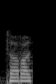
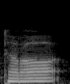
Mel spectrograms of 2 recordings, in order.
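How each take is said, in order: First: The word ends in a short a vowel. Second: The word ends in a long a vowel. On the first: The speaker calls it right. "لكن إذا وصلنا نقول ألم ترى كيف فعل" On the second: The speaker calls it wrong. "لا نقول ترى بالألف"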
